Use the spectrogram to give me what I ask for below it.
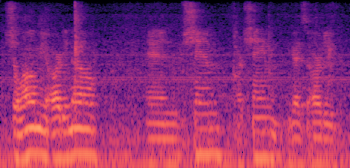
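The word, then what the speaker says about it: שם: pronounced Shem, Okay.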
